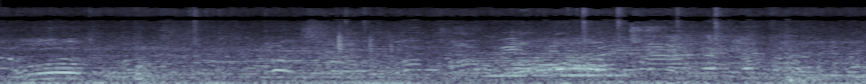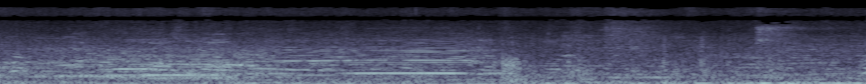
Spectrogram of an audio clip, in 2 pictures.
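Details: Raging cattle in Indonesia bellowing repeatedly: curved, wavering moos overlap one another amid shouting and general commotion from people close by.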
